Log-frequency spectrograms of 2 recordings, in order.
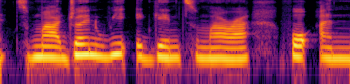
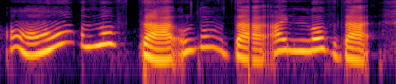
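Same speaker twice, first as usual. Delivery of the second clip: delighted; 6 semitones higher than usual. Real, not acted. Host delighted by listener comment.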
